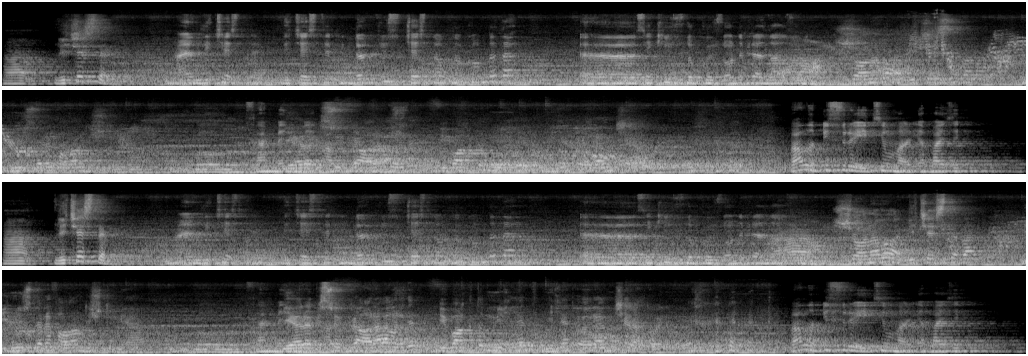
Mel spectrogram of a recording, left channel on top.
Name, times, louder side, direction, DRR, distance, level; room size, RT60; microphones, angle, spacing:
voice 1, 0.0-1.2 7.6-9.8 10.1-11.7 13.0-17.8 18.5-18.6, right 2 dB, 45° right, 5 dB, 0.5 m, -21 dB
sound 1, 1.1-17.9, equal, ahead, 2.5 m, -24 dB
voice 2, 1.7-5.2 5.8-8.4 12.1-14.1 18.1-19.8, left 1 dB, 25° left, 5 dB, 0.7 m, -21 dB
sound 2, 7.4-12.9 14.0-17.7, left 3 dB, 70° left, 0.6 m, -27 dB
14.5 x 5.2 x 6.4 m, 2.2 s
head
